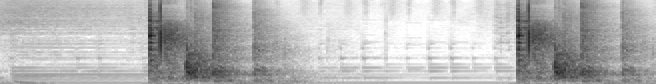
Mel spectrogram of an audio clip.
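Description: Pool shot played with low and right spin: the cue tip strikes the cue ball, followed in quick succession by ball-on-ball clicks and knocks of the balls against the cushions. A near-identical run of clicks and knocks comes again about two seconds later, as the same shot heard a second time.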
